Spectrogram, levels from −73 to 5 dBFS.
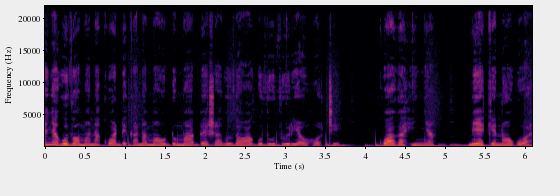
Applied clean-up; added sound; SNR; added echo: none; Bass guitar; 10 dB; none.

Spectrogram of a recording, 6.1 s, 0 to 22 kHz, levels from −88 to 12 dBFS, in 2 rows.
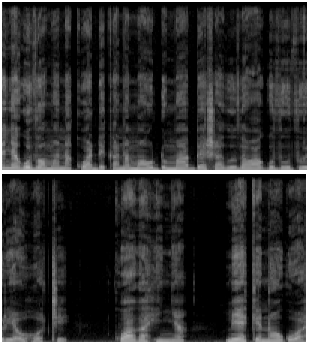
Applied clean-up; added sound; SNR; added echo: none; none; none; none.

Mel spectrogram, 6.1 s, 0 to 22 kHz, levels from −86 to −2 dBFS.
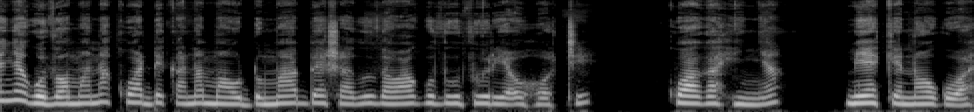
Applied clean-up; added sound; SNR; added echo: neural mask model Resemble Enhance denoiser.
